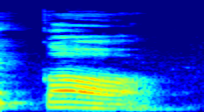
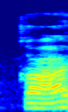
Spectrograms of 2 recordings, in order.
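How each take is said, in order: First: "का" for car, long vowel, no r; silent r. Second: "कार" ending in an audible r; r pronounced. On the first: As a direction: drop the r and hold the vowel in "का". ("का", र के बिना) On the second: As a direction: sound the final r in "कार". ("कार" में र साफ़ बोलें) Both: Shown as a demonstration. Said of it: "कार नहीं बोलेंगे".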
